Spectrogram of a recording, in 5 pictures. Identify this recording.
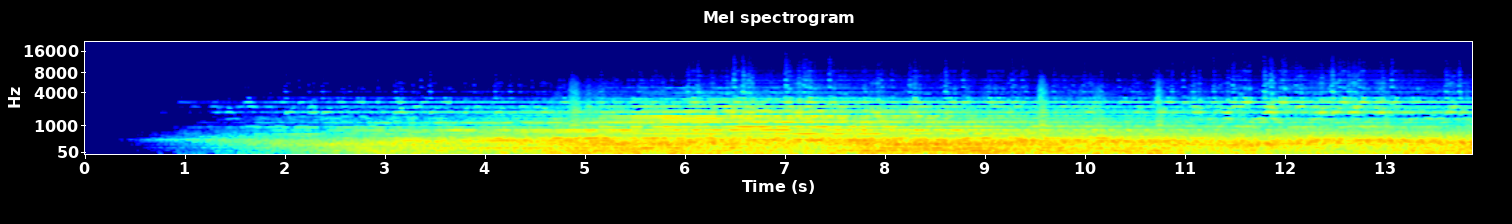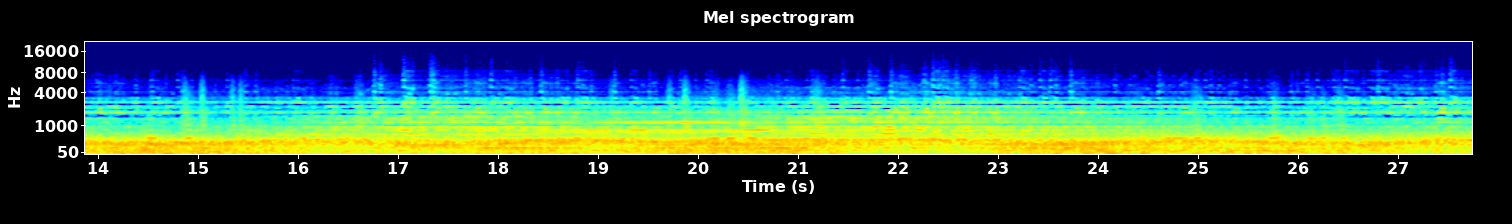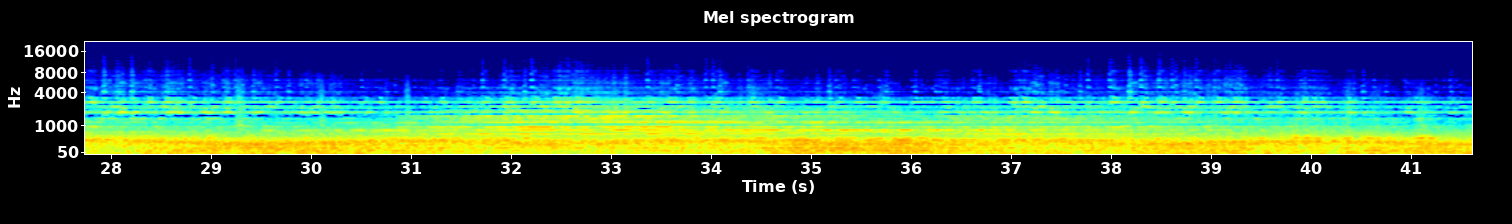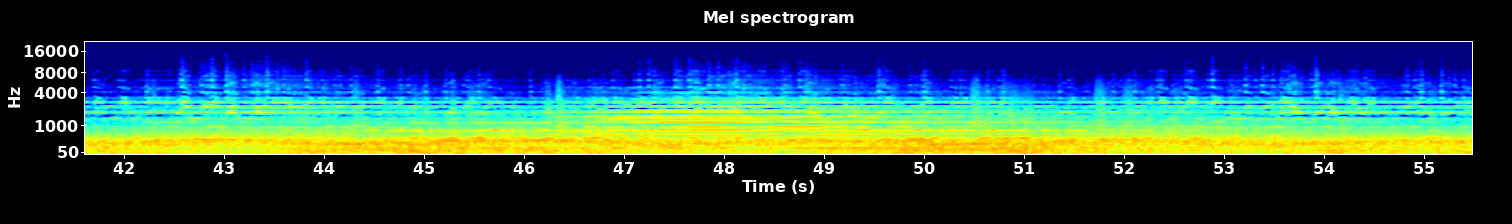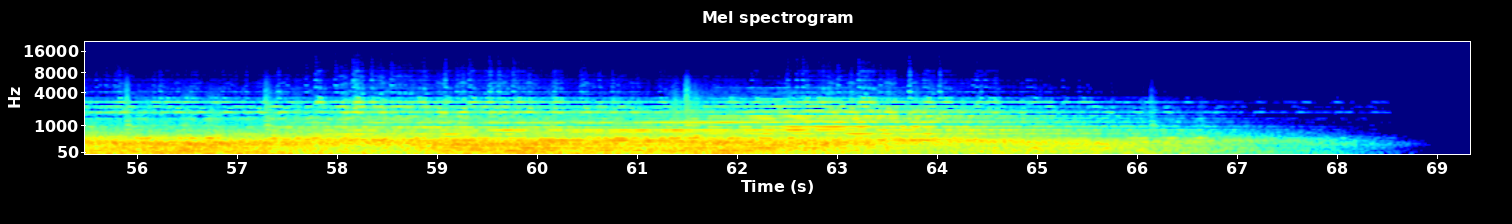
Wind magical Aeolus soaring
A magical storybook wind as the hero flys through the air and soars amidst the clouds.
Granulated wind instruments in Max/msp and Logic 7 Pro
